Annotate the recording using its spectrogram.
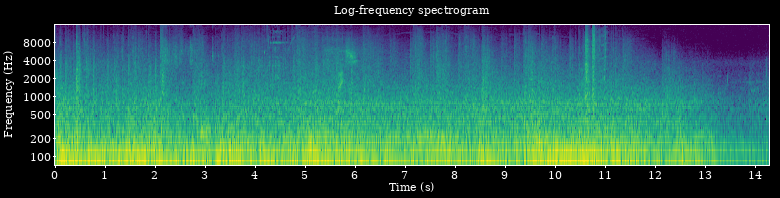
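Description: Gunfire and explosions rumble in a distant battle.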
